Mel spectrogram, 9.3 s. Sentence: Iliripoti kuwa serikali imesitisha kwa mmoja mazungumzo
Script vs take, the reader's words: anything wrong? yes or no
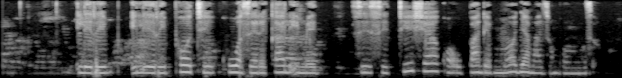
yes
